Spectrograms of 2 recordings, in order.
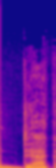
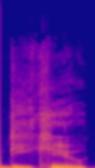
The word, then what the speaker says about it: deque: And the default type of queue uses a deq object. And you notice I pronounced that deq instead of deque because deque might seem like a verb.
